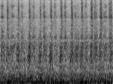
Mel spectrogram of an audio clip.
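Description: Faint, quick scraping strokes of a lottery scratch-off ticket's coating being scratched off to reveal the prize amount.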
